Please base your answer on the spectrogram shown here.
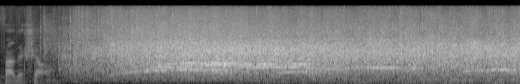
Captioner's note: audience cheers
